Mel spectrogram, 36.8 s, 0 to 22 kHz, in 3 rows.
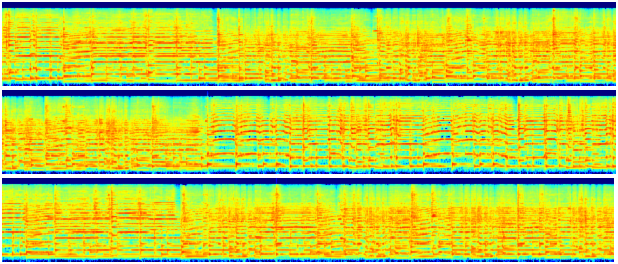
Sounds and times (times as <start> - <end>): Pizzicato: 0.0 - 36.8.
